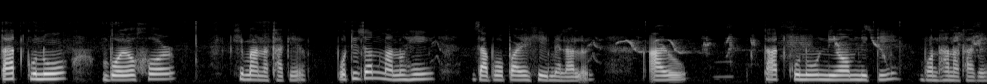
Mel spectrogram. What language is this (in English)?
Assamese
